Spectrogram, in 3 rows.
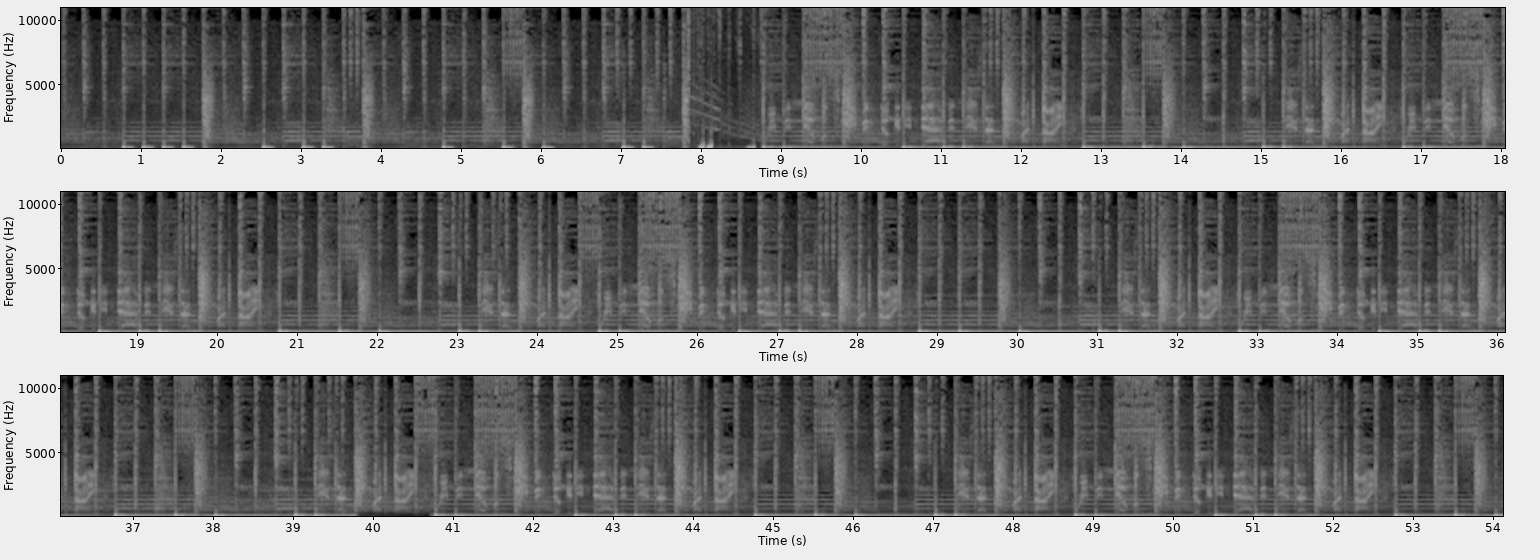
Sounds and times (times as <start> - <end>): Music: 0.0 - 54.1.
